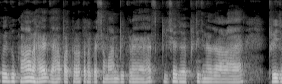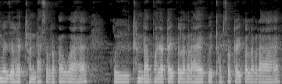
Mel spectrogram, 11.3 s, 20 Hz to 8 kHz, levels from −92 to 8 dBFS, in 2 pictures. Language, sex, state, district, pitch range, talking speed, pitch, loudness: Hindi, male, Bihar, Sitamarhi, 110-120 Hz, 210 wpm, 115 Hz, -21 LUFS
